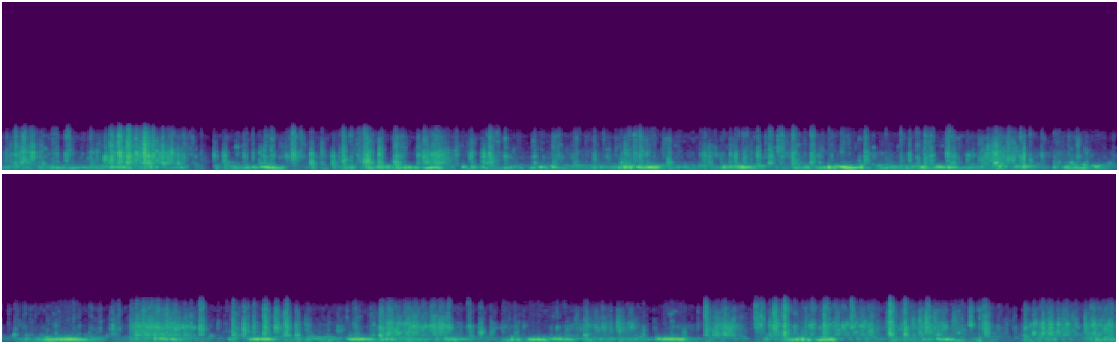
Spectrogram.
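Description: Domestic pigeons in a loft cooing over and over, a low coo every second or two, overlapping, with noisier bursts between the coos. The cooing is cock pigeons courting the hens as pairs are put together.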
